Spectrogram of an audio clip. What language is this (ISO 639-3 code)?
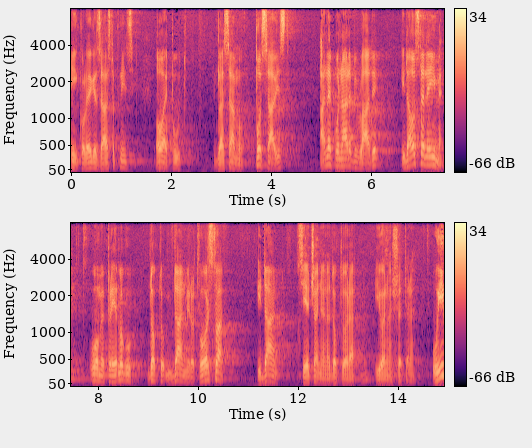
hrv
